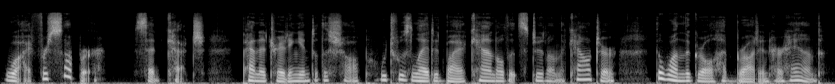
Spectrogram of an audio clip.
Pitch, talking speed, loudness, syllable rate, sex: 170 Hz, 210 wpm, -20 LUFS, 5.4 syllables/s, female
